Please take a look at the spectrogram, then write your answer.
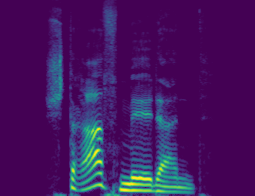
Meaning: mitigated from a heavier punishment
- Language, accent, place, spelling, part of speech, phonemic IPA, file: German, Germany, Berlin, strafmildernd, adjective, /ˈʃtʁaːfˌmɪldɐnt/, De-strafmildernd.ogg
